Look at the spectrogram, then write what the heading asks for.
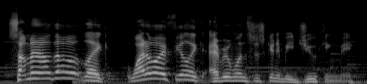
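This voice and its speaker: A man's voice: high voice, huge pitch swings, fast talker, sharp tone, faint music behind. A man hosting a gaming let's play in casual, bantering commentary, thinking aloud and often repeating his phrases.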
